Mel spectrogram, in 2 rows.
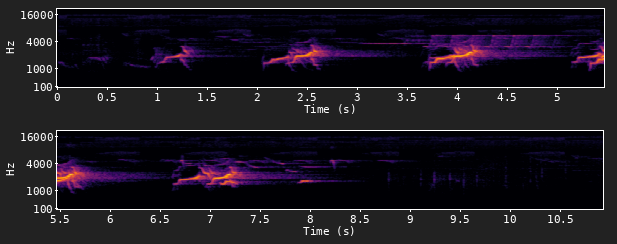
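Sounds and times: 
northern bobwhite chirping calls: 0.1s - 8.4s.

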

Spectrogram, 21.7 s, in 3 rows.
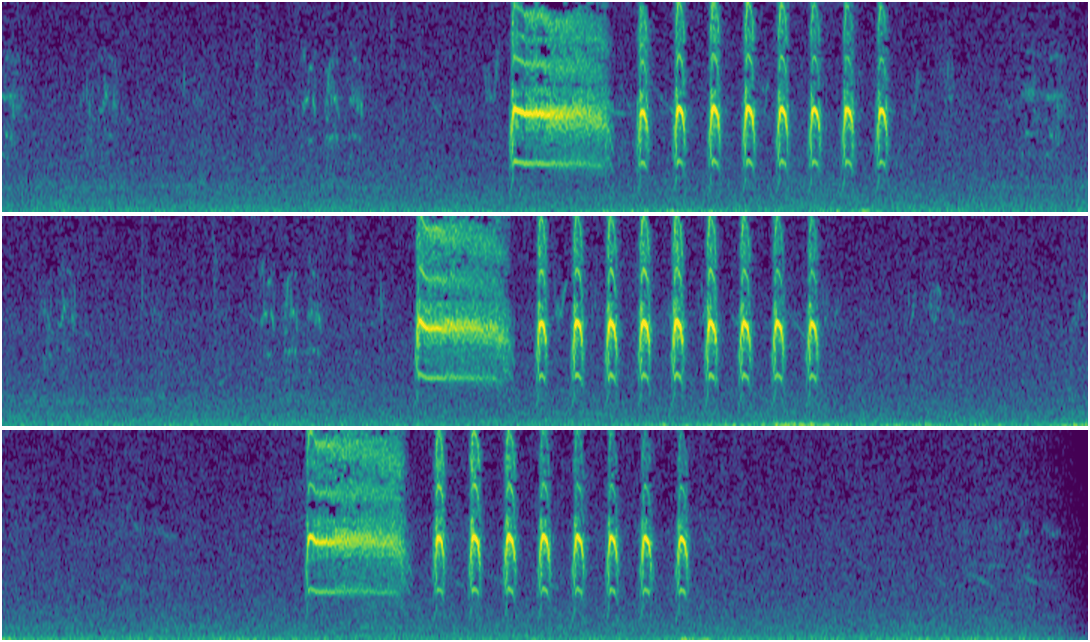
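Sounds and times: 
masked owl calling: 3.4s - 6.0s, 10.0s - 12.8s, 16.5s - 19.2s.

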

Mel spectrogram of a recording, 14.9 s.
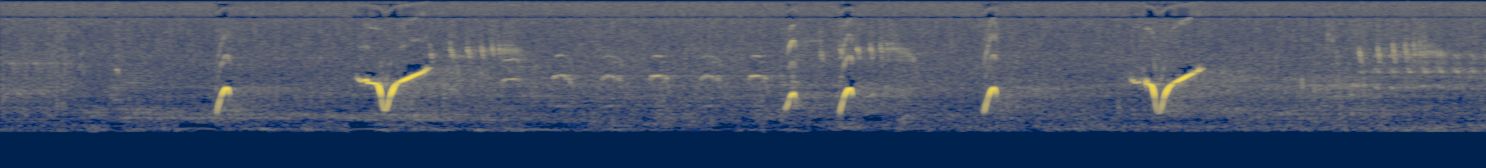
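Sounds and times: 
black-crowned monjita dipping-then-rising whistle: 2.2s - 2.4s, 3.6s - 4.4s, 9.8s - 10.0s, 11.3s - 12.1s.

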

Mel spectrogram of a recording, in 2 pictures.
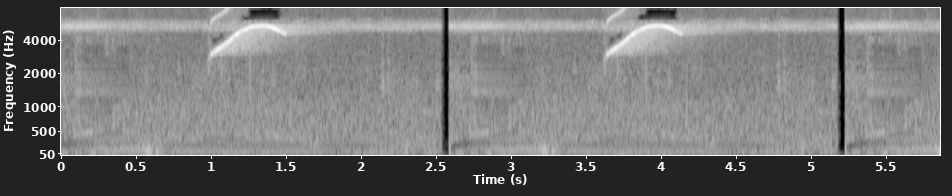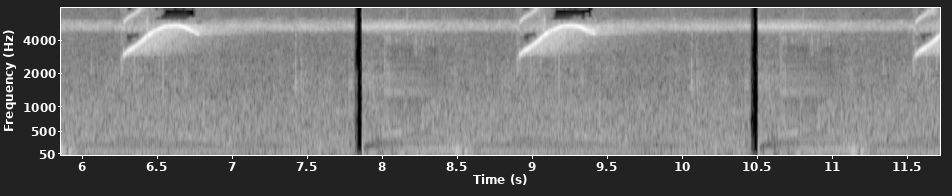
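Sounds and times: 
rose-collared piha rising-then-falling whistle: 3.6s - 4.2s, 6.3s - 6.8s, 8.9s - 9.5s, 11.6s - 11.7s.

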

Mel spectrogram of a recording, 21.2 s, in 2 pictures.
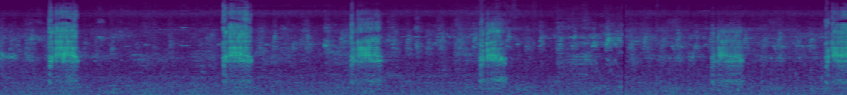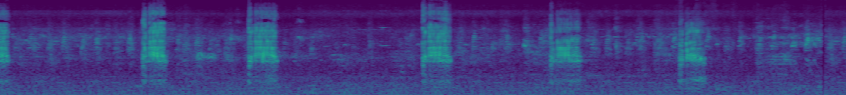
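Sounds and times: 
tricolored heron squawks: 0.0s - 1.9s, 2.5s - 6.4s, 7.0s - 21.1s.

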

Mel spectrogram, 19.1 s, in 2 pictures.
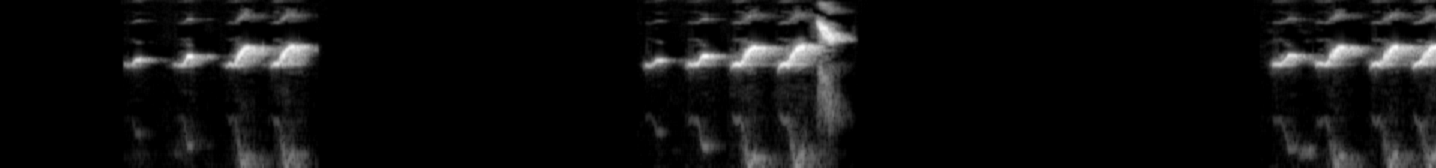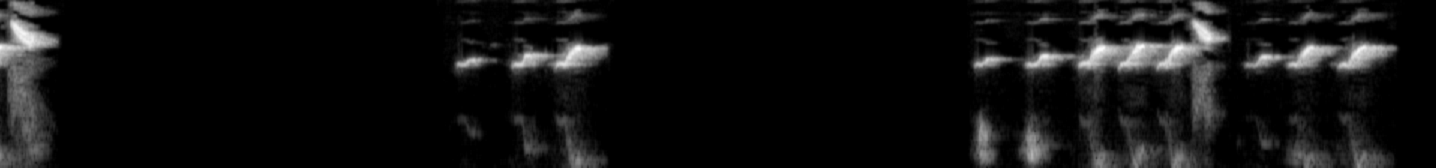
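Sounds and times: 
double-collared seedeater whistled song: 0.8s - 2.2s, 4.3s - 5.8s, 8.4s - 10.0s, 12.6s - 13.7s, 16.1s - 19.0s.

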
